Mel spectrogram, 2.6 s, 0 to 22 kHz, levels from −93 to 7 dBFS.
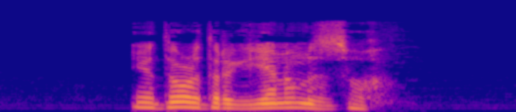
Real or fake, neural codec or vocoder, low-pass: real; none; 9.9 kHz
